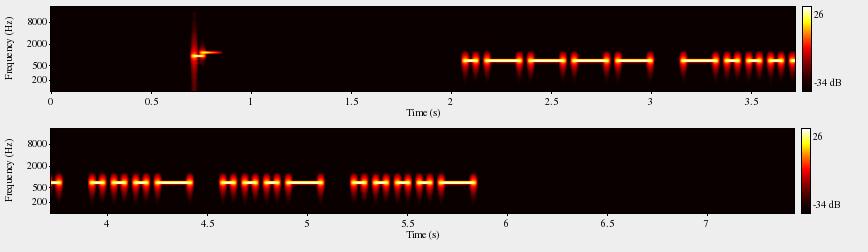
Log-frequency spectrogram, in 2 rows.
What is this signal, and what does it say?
Morse code, heard as a keyed tone, about 22 wpm, 700 Hz. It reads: 16VV4
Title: Five Challenging Letter-Number Combinations 22wpm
